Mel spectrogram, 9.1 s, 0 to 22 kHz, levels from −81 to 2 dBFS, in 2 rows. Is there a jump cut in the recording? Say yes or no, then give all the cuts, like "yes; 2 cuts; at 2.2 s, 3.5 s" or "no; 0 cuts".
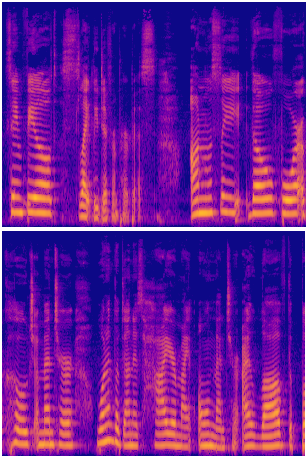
yes; 1 cut; at 6.3 s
